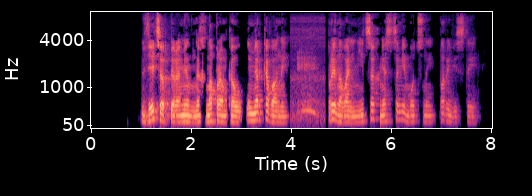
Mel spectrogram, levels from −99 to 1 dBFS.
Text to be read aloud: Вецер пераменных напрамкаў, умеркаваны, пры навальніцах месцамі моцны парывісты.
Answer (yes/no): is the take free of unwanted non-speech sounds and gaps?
no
